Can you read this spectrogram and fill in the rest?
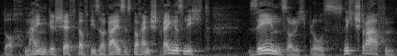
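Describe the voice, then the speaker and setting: An actor playing a courteous, authoritative visiting court inspector in a 1960s German radio play, speaking in a formal, measured manner. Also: male voice, on the low side, big pitch swings, pushed and bright, heavily acted. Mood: courteous, official.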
